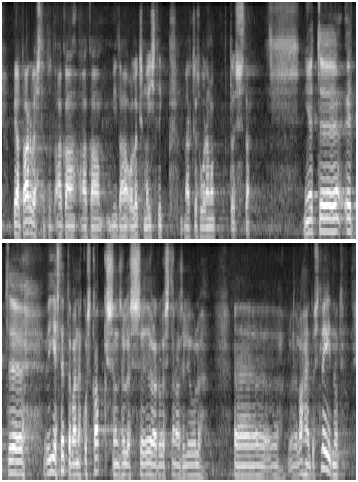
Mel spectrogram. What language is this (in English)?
Estonian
